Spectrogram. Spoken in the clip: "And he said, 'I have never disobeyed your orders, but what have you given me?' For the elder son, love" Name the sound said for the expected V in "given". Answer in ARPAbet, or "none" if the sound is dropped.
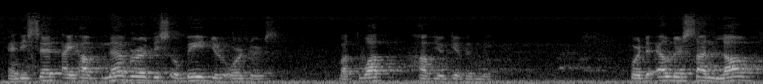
V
